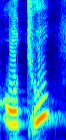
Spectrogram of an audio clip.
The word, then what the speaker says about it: ought to: 발음가 ought to.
